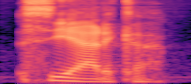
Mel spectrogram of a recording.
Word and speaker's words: sciatica: You don't pronounce that C. Okay. Sciatica.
